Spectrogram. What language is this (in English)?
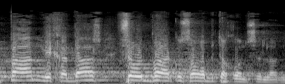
Hebrew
